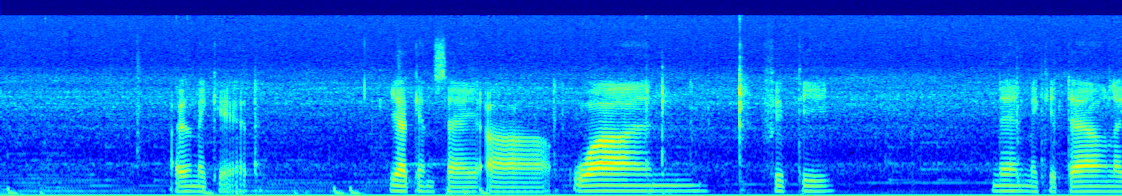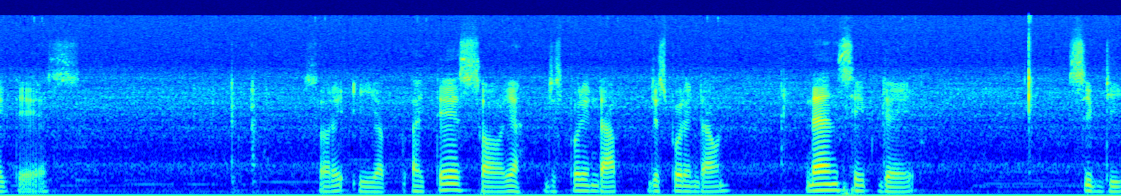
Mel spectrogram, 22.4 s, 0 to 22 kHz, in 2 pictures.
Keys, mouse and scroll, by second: 2.6-5.8 drag, 12.1-16.8 right drag, 12.1 middle click, 16.8 click.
